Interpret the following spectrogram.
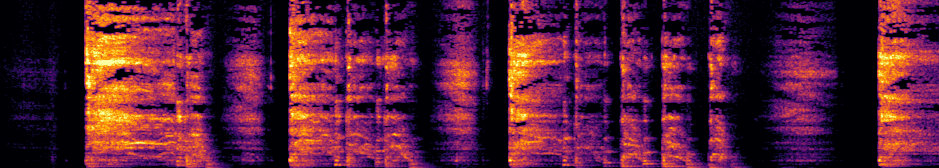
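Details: Repeated harsh hacking coughs in several long bouts with brief pauses between; a persistent morning cough that is still lingering.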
